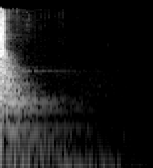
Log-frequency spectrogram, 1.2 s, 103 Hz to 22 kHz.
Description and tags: Kenk hit aluminum
Recorded with a Sony PCM-D50.
Hitting a aluminum object.
hit, hitting, iron, metal, percussive, sound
